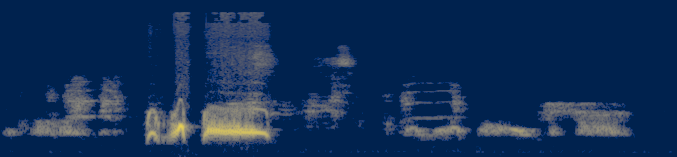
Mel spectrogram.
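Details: Spotted dove cooing to lure rival males in to fight: soft low coos, then a loud phrase of two short notes and a long rolling, buzzy coo, followed by further quiet coos.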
